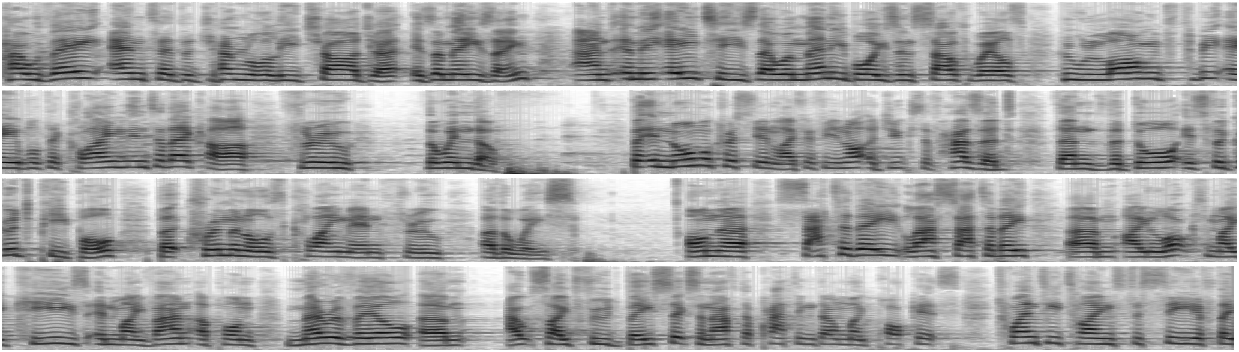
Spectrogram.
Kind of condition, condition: setting, large echoing room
